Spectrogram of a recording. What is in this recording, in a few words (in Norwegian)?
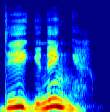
"digning", hemsedalsmaalet tale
